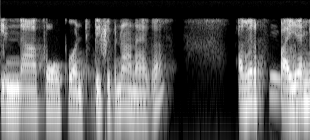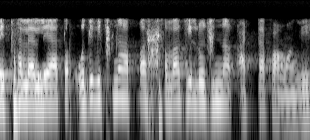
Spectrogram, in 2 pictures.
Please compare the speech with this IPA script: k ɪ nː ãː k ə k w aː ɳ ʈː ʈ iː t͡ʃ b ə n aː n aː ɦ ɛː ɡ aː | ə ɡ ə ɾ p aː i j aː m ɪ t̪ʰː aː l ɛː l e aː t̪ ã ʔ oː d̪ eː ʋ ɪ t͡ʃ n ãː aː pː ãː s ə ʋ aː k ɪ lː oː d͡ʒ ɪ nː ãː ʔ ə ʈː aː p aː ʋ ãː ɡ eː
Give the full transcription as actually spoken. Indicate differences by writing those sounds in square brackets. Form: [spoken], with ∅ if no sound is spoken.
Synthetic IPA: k ɪ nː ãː k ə k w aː ɳ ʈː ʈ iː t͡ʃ b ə n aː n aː ɦ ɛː ɡ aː | ə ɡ ə ɾ p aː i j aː m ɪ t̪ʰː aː l ɛː l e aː t̪ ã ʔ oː d̪ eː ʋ ɪ t͡ʃ n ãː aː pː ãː s ə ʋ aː k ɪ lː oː d͡ʒ ɪ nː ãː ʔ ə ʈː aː p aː ʋ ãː ɡ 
